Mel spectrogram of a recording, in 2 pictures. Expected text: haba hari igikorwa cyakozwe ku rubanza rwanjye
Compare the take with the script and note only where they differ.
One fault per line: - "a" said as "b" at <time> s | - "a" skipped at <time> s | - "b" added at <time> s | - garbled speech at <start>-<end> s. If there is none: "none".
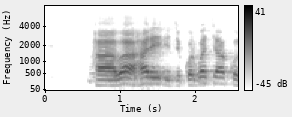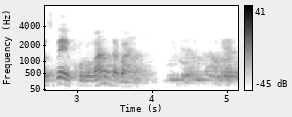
none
